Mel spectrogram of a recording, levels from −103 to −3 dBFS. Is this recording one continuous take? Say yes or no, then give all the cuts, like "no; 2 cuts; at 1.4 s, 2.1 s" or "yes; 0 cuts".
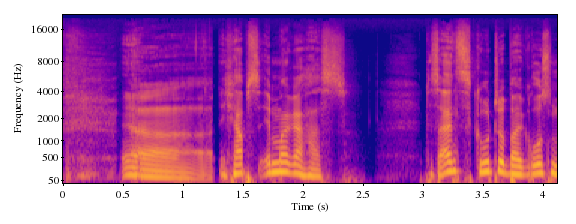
no; 1 cut; at 1.2 s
